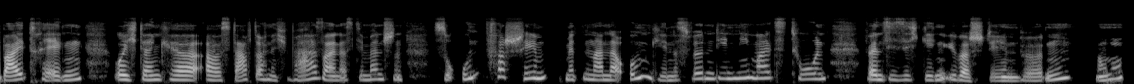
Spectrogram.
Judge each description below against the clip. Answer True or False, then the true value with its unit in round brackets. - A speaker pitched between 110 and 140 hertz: False (220 Hz)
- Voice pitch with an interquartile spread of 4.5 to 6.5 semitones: True (4.8 semitones)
